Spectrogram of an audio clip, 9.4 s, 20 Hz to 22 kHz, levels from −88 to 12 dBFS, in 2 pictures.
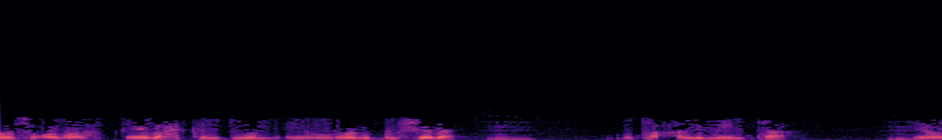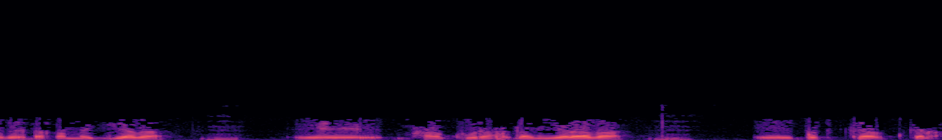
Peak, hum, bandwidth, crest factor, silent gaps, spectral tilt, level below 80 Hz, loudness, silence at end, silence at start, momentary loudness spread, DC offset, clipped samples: -12 dBFS; none; 3.8 kHz; 18 dB; none; -6 dB/octave; -68 dBFS; -30 LUFS; 0 s; 0 s; 22 LU; under 0.1%; under 0.1%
